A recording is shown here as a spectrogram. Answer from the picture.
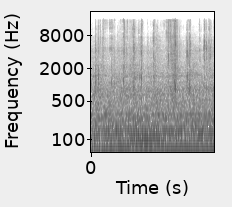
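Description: Foil wrapper of a Pokémon TCG booster pack crinkling and crackling as it is torn open by hand.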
